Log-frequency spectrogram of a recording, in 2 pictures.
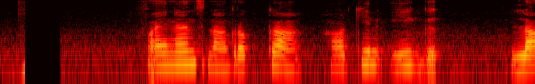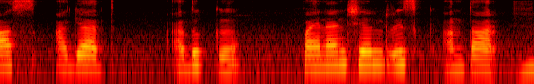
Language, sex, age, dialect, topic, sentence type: Kannada, female, 36-40, Northeastern, banking, statement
